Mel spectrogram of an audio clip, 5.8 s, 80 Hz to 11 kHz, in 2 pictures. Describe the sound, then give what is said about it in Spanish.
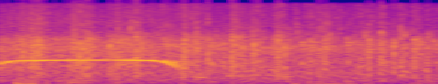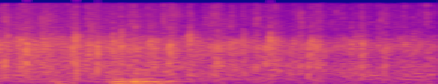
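Loud, sustained applause from an audience for a businesswoman and founder, dense clapping filling the whole stretch with a brief high whistle-like tone at the start, then steady clatter that eases slightly toward the end. “Entonces, quiero que me le den un gran aplauso a su chico de amante fundador, 20 años atrás,”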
